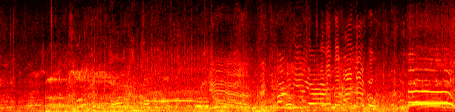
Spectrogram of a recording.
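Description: A young woman talks cheerfully into a microphone.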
